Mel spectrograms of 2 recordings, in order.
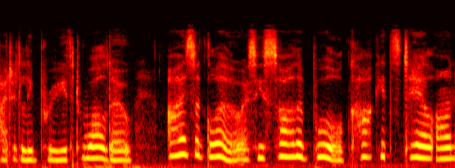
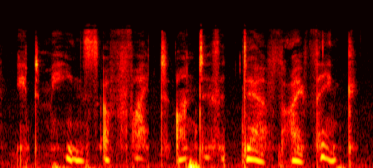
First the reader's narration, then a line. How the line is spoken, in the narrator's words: whispered the professor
